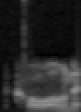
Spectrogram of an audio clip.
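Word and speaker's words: colón: It's the colon. Is that how you pronounce it? – I'm sorry. Say that again. – The local currency. It's fairly stable. – Yes, the colone is relatively stable.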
